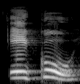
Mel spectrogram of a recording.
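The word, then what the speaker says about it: echo: एको यानी कि गूंज। एको यानी कि गूंज। तो एच कब साइलेंट रहता है?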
